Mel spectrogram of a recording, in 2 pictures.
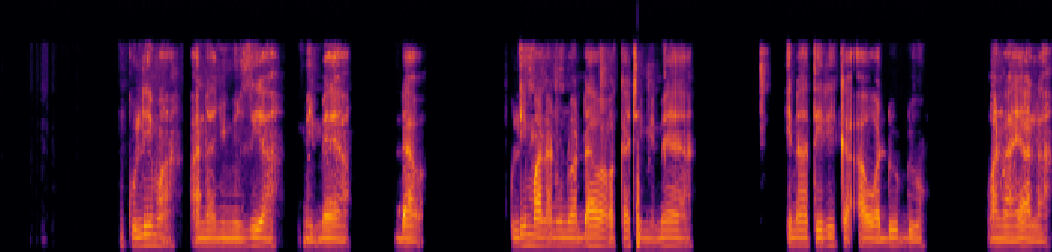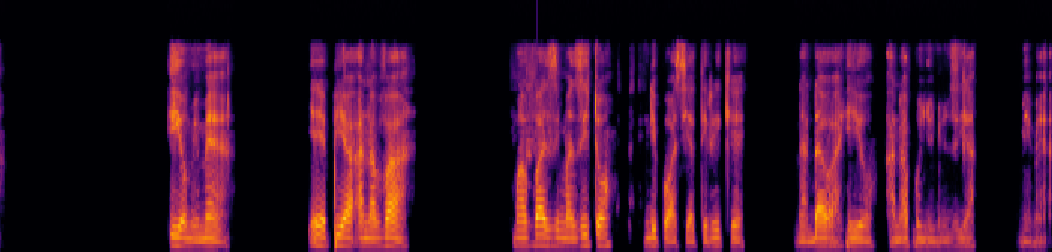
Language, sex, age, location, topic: Swahili, male, 18-24, Kisumu, health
